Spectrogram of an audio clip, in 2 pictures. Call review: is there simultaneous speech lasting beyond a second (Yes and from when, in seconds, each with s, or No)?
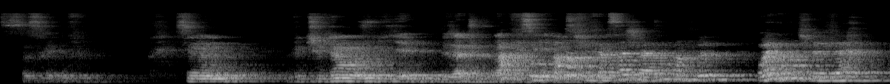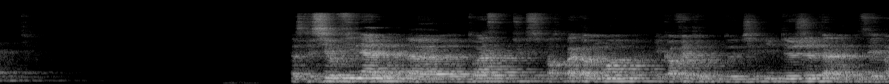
Yes, from 5.0 s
